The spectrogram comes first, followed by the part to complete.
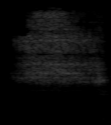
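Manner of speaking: unvoiced hiss for silence; whispered shh; shushing. A narrator's reading. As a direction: hush someone sharply under your breath. Hushing outside classroom.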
